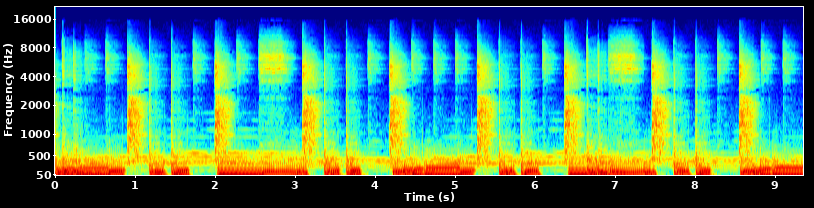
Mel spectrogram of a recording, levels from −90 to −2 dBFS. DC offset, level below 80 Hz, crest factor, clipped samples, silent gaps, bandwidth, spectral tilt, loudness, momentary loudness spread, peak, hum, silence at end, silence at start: under 0.1%; -16 dBFS; 10 dB; under 0.1%; none; 11.5 kHz; -5.5 dB/octave; -14 LUFS; 4 LU; 0 dBFS; none; 0 s; 0 s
